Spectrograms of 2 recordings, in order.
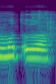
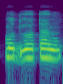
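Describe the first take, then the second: First: The word ends with a soft h sound. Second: The word ends with a -tan syllable. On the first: The reader stops on this word. "ketika waqaf maka dibaca mudghah" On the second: The reading continues into the next word. "ketika wasal maka dibaca mudghatan tetap"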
